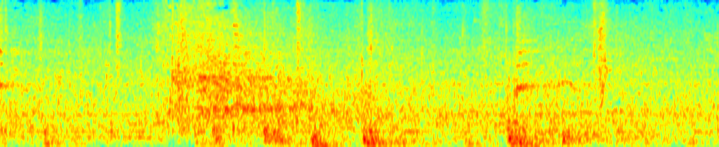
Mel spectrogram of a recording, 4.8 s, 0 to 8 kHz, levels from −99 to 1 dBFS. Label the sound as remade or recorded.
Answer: recorded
